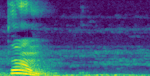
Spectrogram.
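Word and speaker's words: thumb: तो अगर किसी स्पेलिंग में बी के बाद एम आता है, मीन्स बी के बाद एम आता है, तो वहाँ पर बी साइलेंट हो जाता है। For example com, Baum, com, थम।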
